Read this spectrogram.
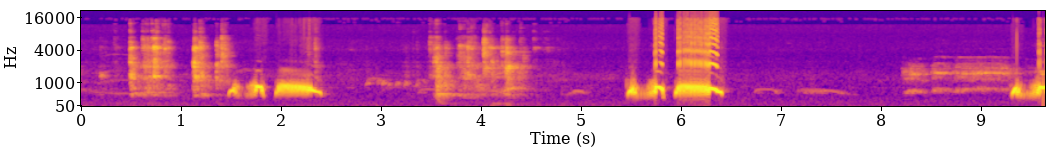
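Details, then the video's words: Spotted doves, cock and hen, whose calls are used to prompt kept doves to call: repeated phrases of short notes and a long buzzy coo, interleaved with sharp, high, scratchy chirps and clicks. "tiếng chim cu gáy kích bổi hiệu quả hàng ngày"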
